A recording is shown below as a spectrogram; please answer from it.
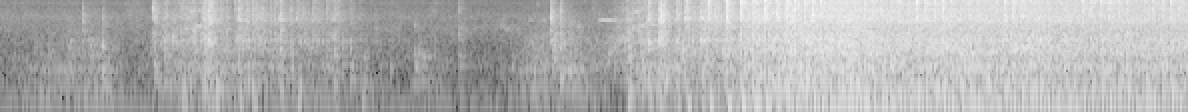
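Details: MTD lawnmower that ran its carburetor bowl dry, now refilled with fresh gas. It fires after a few pulls but runs loud, uneven and strained, and doesn't sound right. Rough running; owner suspects a valve problem.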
